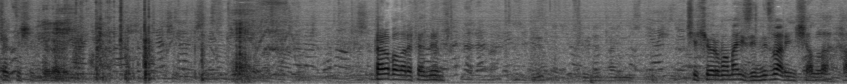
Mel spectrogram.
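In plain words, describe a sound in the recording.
Middle-aged women talk and laugh together nearby.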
